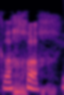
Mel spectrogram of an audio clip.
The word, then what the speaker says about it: lachuch: You what really have to be Israeli to say it. It's like l'chuch, you know, a lot of chuz.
